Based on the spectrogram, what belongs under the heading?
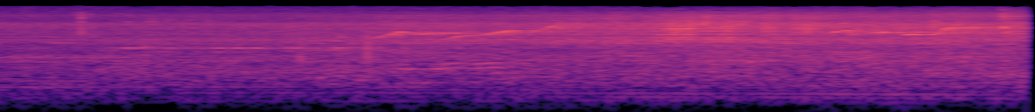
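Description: Outdoor woodland ambience: a steady hiss with a bird giving several short, high, rising calls in the second half.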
